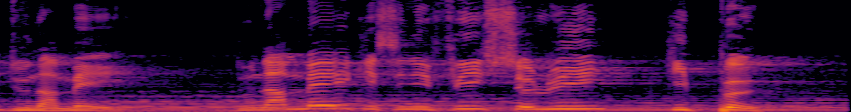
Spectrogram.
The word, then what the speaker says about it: dunamis: ne savent pas écrire d'une année d'une année s'écrit simplement des u d'accord d u n a M a I d'accord ça se lit d'une amie qui signifie celui qui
